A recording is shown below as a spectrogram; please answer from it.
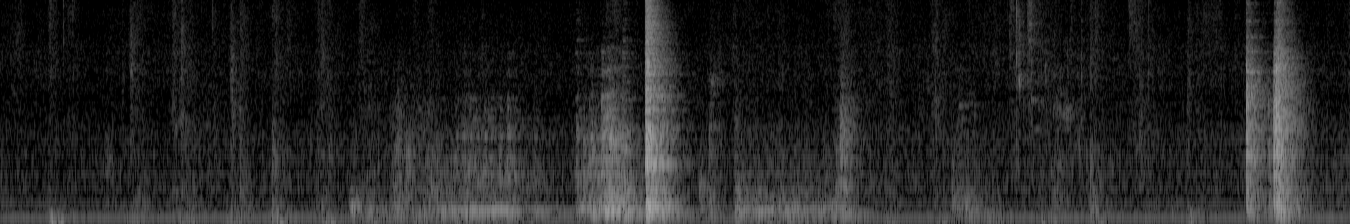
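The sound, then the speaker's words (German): A plate is fetched from a kitchen cupboard while scrambled eggs are made, giving faint rattles and shuffling, two sharp clattering knocks of door and dishes, and a steady low hum underneath. “Ich hole mir schon mal einen Teller.”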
